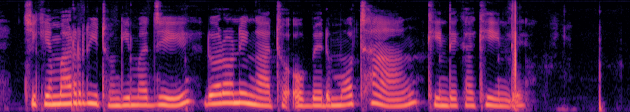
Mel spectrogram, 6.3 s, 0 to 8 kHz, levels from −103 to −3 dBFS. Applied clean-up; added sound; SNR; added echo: none; none; none; none.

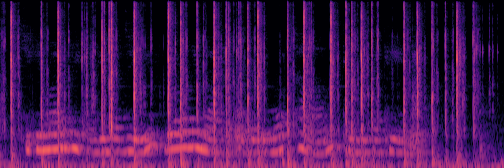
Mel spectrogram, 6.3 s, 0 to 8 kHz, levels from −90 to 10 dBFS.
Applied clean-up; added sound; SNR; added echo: none; Typing; -4 dB; reverberation time 2.3 s.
